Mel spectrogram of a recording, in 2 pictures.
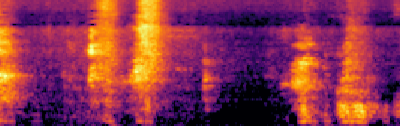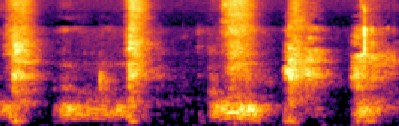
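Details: Poodle puppy at home growling and yapping in short bursts, several rough, noisy vocal bouts about half a second apart, with a person speaking nearby.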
